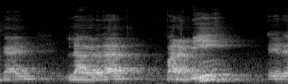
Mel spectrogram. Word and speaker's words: Guile: A mí me gustaba mucho en Street Fighter agarraba al soldado, se llamaba Guile, le decíamos, pero el nombre real es Guile, pues como se pronuncia es Guile.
